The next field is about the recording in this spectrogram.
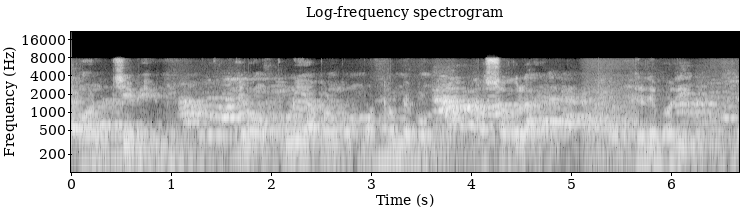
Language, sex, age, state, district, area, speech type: Odia, male, 30-45, Odisha, Balangir, urban, spontaneous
